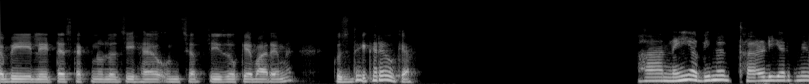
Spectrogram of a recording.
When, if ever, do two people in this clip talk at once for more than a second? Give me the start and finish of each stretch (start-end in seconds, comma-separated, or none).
none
